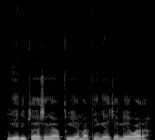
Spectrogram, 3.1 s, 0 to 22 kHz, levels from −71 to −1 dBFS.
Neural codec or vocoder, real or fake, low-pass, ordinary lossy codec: none; real; none; none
